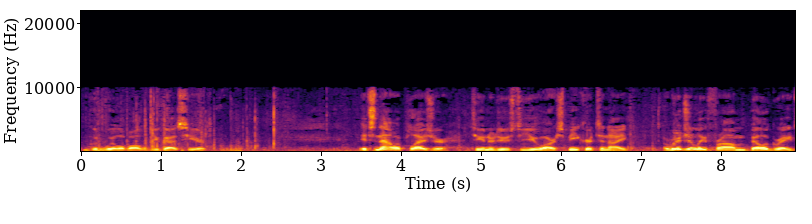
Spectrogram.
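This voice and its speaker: Friendly low-voiced man hosting a meeting. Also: a little mellow, a little hiss or hum. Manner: friendly, informal, with restarts. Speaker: meeting host. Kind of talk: announcements and speaker introduction.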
